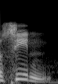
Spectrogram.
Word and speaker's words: Suen: Sin ya atau Suen bahasa Akadia atau bahasa Enzu ya dibaca dipronounce sebagai Suen atau Sin.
